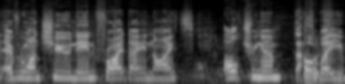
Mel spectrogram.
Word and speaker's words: Altrincham: Altrincham, that's the way you pronounce it.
